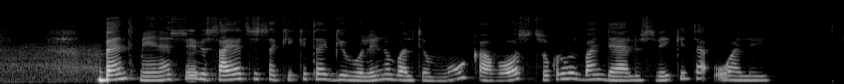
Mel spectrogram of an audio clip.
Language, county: Lithuanian, Panevėžys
